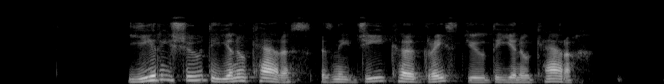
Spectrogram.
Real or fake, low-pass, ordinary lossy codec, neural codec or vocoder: real; 7.2 kHz; Opus, 24 kbps; none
